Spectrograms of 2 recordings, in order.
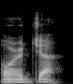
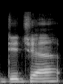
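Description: First: Both words are merged into a single 'ja' sound. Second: The second word is reduced to a short 'ya'. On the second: "Throw in a did ya"

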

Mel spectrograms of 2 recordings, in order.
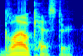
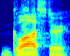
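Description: First: It is said the American way. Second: It is said the British way. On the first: The speaker calls it wrong. "not Gloucester" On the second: The speaker calls it right. "I will admit that Gloucester should be pronounced Gloucester"

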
